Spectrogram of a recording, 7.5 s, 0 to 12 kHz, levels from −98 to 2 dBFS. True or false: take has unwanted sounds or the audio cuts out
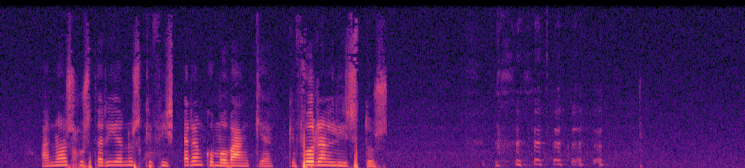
true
